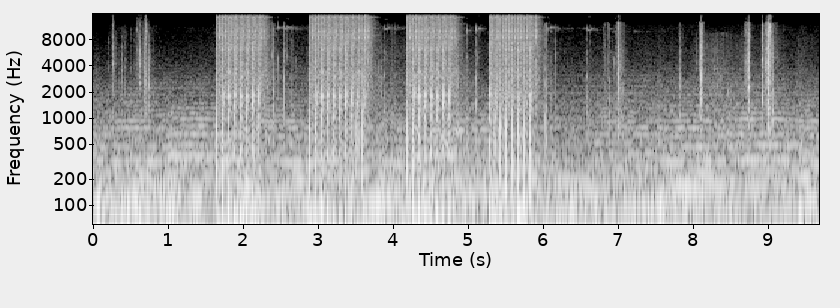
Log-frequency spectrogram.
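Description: Rapid automatic bursts from a 10mm SMG in Fallout 4, four clear strings of fire spaced about a second apart over quieter game ambience, with no voices.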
